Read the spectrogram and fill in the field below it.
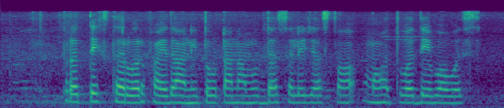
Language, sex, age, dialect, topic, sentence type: Marathi, female, 18-24, Northern Konkan, banking, statement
